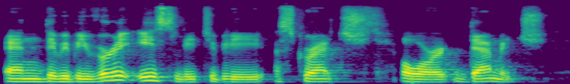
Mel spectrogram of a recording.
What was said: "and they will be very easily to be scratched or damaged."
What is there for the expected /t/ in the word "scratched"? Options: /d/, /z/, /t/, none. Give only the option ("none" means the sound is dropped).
none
